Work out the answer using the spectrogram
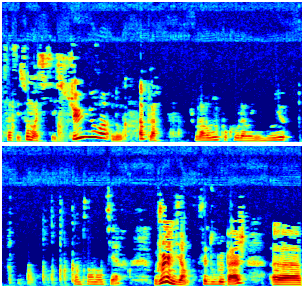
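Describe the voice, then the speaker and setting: A woman's voice: on the low side, vocal fry, mellow, husky. A woman in her thirties chatting casually as a coloring vlogger, rambling with many fillers and restarts. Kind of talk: casual chat. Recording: dull lo-fi sound.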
